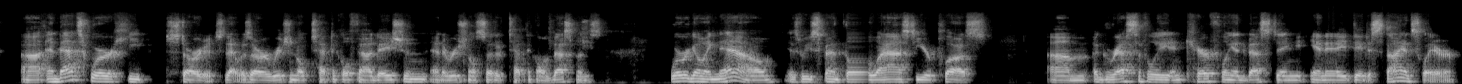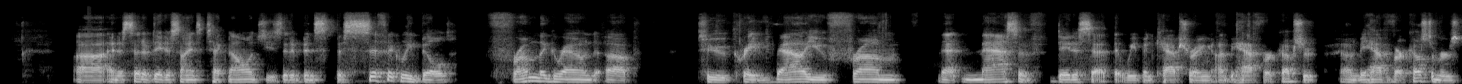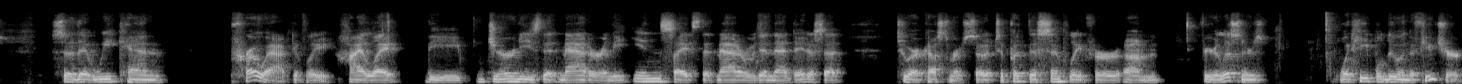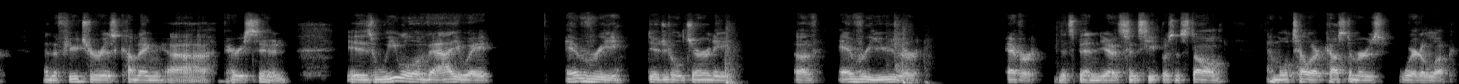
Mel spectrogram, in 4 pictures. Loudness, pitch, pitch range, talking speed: -19 LUFS, 110 Hz, 100-120 Hz, 155 wpm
